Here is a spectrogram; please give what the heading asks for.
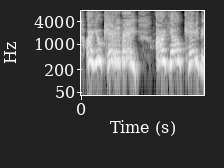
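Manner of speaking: high-pitched, incredulous yell at the screen; mock outraged yelling. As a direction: shriek in mock disbelief, pitch way up. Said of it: "found yourself yelling at your iPhone".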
